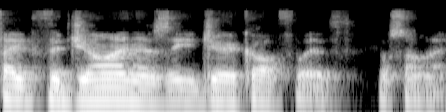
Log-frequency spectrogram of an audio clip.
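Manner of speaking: ordinary talk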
